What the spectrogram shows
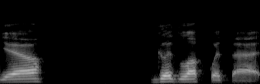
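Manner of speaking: mock sarcastic tone. Retelling someone's reply about the speaker being in Thailand, mimicking a sarcastic tone. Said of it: "kind of a sarcastic tone".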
